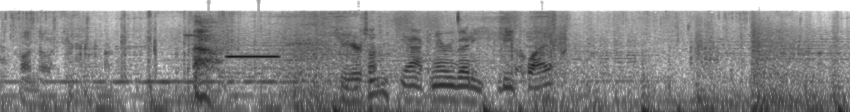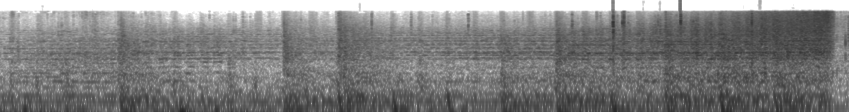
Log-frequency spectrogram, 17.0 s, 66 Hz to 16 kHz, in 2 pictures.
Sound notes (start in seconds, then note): 1.7 beeps; 9.5 soft intense music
